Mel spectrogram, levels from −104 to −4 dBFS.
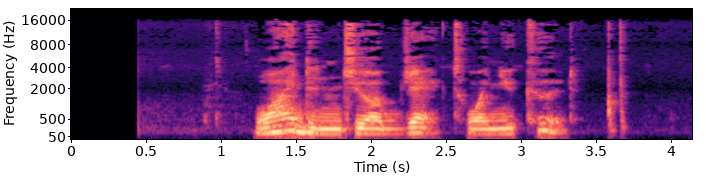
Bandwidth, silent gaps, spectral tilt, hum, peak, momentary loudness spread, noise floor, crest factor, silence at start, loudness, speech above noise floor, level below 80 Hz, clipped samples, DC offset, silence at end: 16.5 kHz; none; -5.5 dB/octave; none; -2 dBFS; 17 LU; -54 dBFS; 16 dB; 1.25 s; -16 LUFS; 38 dB; -52 dBFS; under 0.1%; under 0.1%; 0.45 s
